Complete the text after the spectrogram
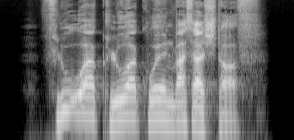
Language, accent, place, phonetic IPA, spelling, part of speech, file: German, Germany, Berlin, [ˌfluoːɐ̯ˌkloːɐ̯ˌkoːlənˈvasɐˌʃtɔf], Fluorchlorkohlenwasserstoff, noun, De-Fluorchlorkohlenwasserstoff.ogg
- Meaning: chlorofluorocarbon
